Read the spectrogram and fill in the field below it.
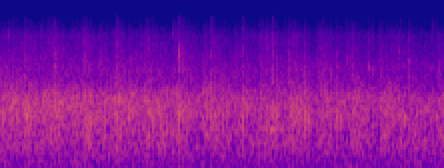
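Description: Steady audience applause in a theatre, a dense crackle of many hands clapping at an even, sustained loudness for several seconds with no voices standing out.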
